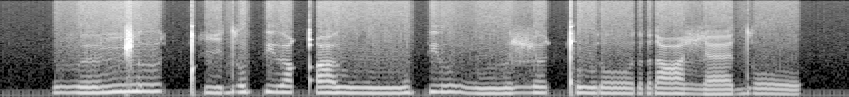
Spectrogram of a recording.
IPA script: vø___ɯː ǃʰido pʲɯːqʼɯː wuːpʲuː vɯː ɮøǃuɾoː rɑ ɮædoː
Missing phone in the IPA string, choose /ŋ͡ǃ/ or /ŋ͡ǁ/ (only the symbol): ŋ͡ǁ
